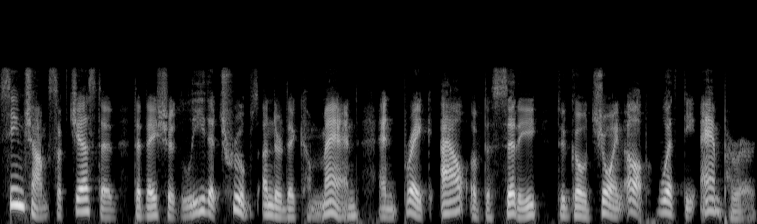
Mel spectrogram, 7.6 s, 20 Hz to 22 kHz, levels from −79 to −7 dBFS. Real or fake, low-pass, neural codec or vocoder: fake; 7.2 kHz; codec, 16 kHz, 0.5 kbps, X-Codec, HuBERT features, trained on LibriSpeech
